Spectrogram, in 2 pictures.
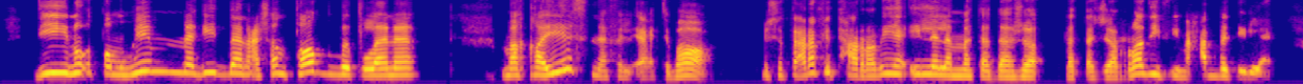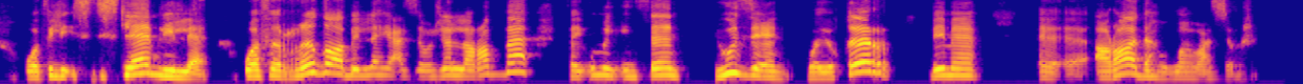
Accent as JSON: {"language": "Arabic", "country": "Egypt", "said": "وبعدين أنا بقى مصرية أصيلة، فجوزها اتجوز عليه، كنا في السعودية"}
